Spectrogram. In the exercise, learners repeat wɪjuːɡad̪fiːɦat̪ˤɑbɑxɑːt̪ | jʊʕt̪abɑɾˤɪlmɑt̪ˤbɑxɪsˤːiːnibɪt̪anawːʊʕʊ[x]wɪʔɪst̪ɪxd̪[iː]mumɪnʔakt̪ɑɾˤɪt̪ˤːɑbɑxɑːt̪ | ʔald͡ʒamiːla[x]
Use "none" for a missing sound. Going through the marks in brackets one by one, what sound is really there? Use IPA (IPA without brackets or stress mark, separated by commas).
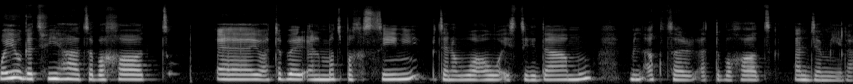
none, aː, none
